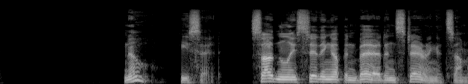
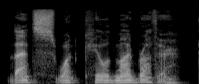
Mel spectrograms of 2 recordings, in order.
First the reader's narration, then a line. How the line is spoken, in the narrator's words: Trevor said solemnly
